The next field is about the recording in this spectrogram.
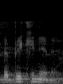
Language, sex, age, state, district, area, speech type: Bodo, male, 45-60, Assam, Baksa, rural, spontaneous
